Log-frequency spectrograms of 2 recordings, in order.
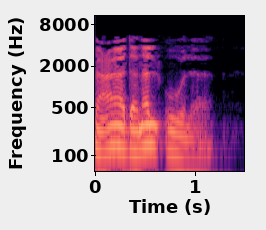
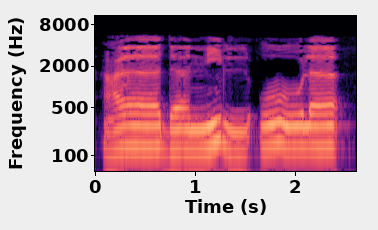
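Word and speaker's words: عادا الأولى: عادني الأولى، عادني الأولى، ربما بعض الناس لا يستطيع نطقها، وخاصة أنها تنوين بالفتح، فقد يقول بعضهم أنه أهلك عادنا الأولى، يرى تنوين بالفتح فيظن أن النون تنوين تفتح، لكن الصحيح أن نون التنوين المنطوقة غير المكتوبة عادا، هذه نون ساكنة وهي نون التنوين، إذا نطقناها أو صناها بما بعدها نكسرها على اعتبار التقاء الساكنين فيكسر الأول، فنقول عادني الأولى.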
